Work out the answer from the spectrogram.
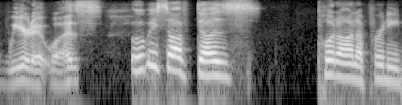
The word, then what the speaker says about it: Ubisoft: wrong then I just I learned this today that it's it's Ubisoft I leer because Dan Hammer was talking to me and he was like I had to learn how to say it properly because I've been saying Ubisoft forever do you know why it's Ubisoft um it's it's a it's a short for ubiquitous software that's why they go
